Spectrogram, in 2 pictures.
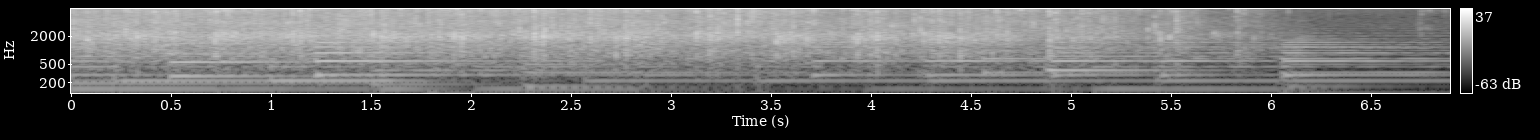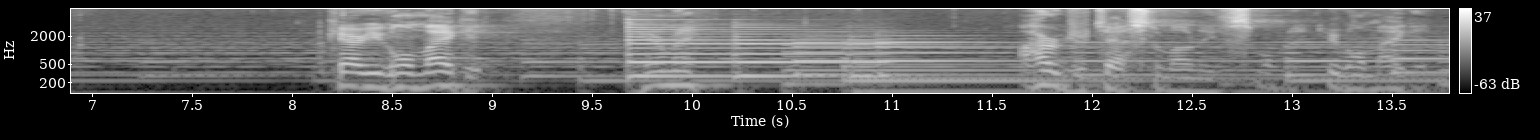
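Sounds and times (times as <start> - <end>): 
audience clapping: 0.0 - 7.1
sustained organ chords: 0.0 - 13.7
speech: 8.2 - 9.1, 11.8 - 13.7.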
